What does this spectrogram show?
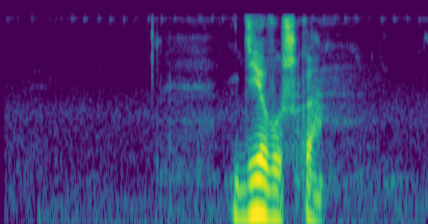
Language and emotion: Russian, neutral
